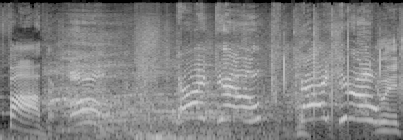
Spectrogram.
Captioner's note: audience exclaiming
